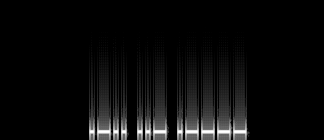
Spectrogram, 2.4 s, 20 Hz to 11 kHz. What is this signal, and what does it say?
Morse code, heard as a keyed tone, about 42 wpm, 700 Hz. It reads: LU1
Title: Callsign Prefixes for Top 100 DXCC - 40wpm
